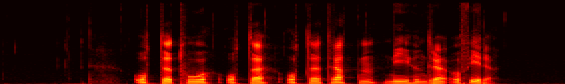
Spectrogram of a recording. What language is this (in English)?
Norwegian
